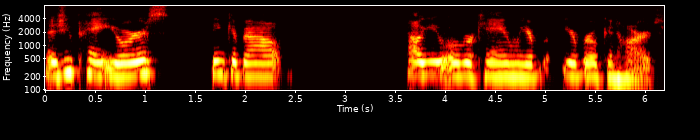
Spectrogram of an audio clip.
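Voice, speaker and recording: At a very slow pace with long, frequent pauses, a woman speaks at medium pitch with fairly even intonation. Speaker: art therapy instructor. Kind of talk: tutorial. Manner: halting, stumbling over words.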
